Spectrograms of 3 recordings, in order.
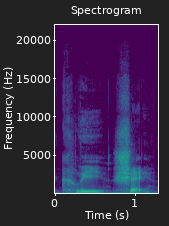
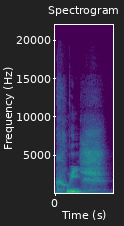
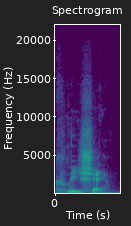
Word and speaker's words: cliché: And of course we have the word cliché. Cliché. When something is cliché, it means it's been done so many times that it's unoriginal, it's boring, it's overused. It's cliché. Now this is a French word.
